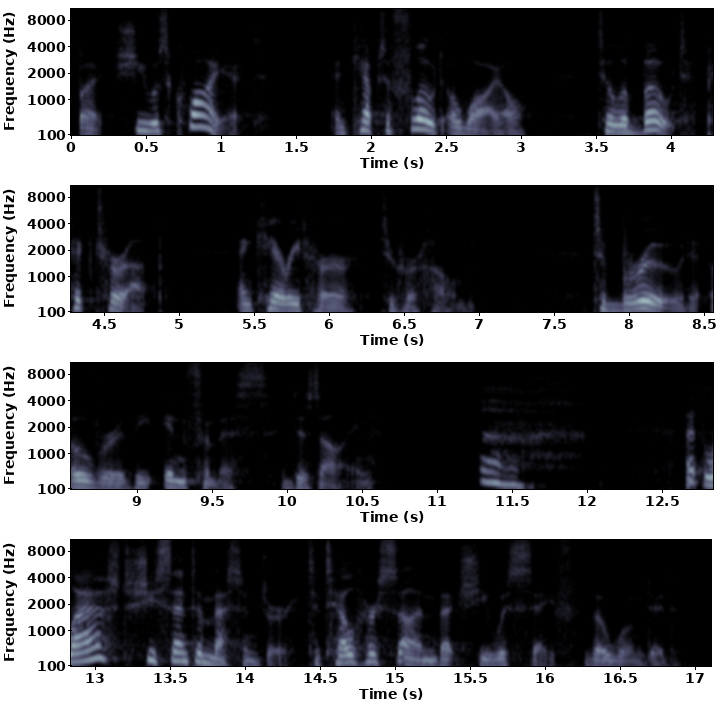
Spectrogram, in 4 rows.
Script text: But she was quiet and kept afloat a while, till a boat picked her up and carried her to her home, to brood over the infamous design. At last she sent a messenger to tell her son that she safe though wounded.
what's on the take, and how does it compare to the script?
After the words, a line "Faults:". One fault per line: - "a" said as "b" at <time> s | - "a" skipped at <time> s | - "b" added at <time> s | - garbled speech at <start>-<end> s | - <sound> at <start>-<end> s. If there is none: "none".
But she was quiet and kept afloat a while, till a boat picked her up and carried her to her home, to brood over the infamous design. At last she sent a messenger to tell her son that she was safe though wounded.
Faults:
- sigh at 11.3-12.0 s
- "was" added at 15.6 s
